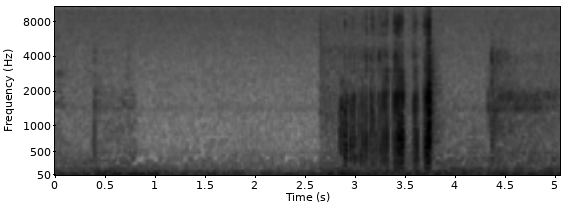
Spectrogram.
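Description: Crisp, papery riffling of a shaved deck of playing cards in quick bursts, a soft flutter rising to a fast clattering cascade before settling into quiet handling.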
